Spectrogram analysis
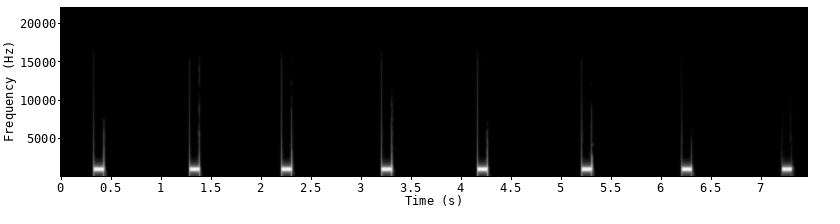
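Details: Hospital cardiac heart-rate monitor: steady, evenly spaced single-tone beeps at about 60 per minute tracking the heart rate.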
